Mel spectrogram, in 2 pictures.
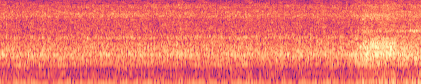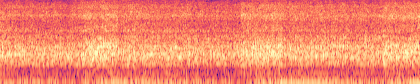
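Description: Low diesel idle that lifts a little with throttle and carries a faint turbo hiss, with no knocks or rattles. Sounds healthy.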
